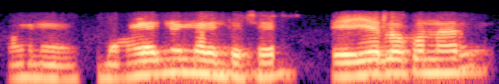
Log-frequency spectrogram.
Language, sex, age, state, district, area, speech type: Telugu, male, 18-30, Telangana, Yadadri Bhuvanagiri, urban, conversation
